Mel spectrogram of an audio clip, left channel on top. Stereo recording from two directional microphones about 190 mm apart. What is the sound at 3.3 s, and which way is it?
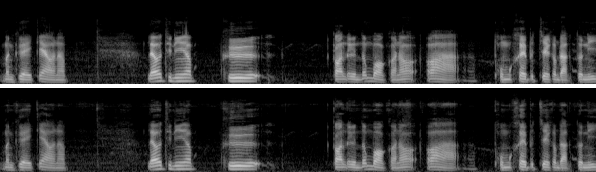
Speech, 25° right (ahead or behind).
